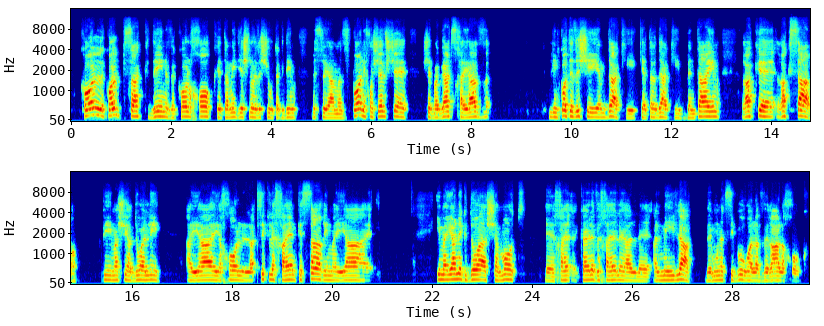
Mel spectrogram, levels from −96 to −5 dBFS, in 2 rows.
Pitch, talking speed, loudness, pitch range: 150 Hz, 115 wpm, -23 LUFS, 140-165 Hz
